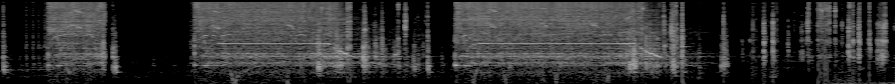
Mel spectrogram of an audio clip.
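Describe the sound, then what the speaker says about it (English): A domino joiner cuts mortises in an MDF divider in a few loud, whining bursts of several seconds each, with quiet gaps and clunks of the tool being positioned between cuts, close up. "then cutting the mortises in the divider"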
